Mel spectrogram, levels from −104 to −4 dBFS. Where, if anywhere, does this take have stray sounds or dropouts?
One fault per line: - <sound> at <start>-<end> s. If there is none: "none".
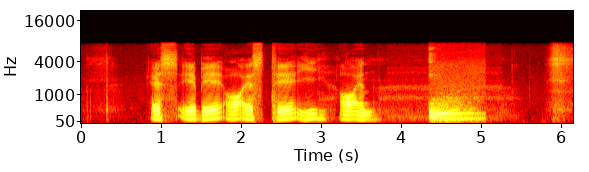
- thud at 4.3-5.1 s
